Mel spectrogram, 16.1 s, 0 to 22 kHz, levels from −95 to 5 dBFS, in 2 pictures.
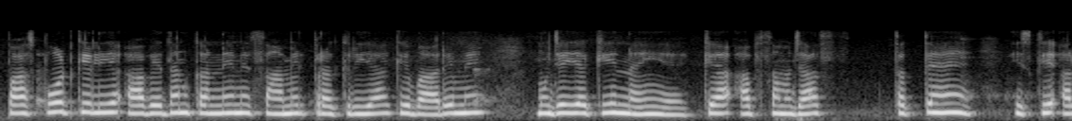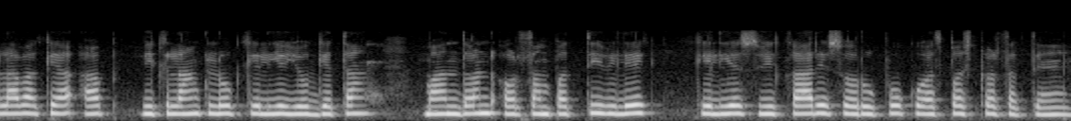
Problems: constant background noise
